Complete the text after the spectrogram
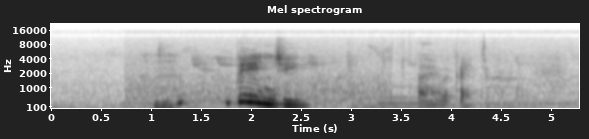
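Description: An older woman speaks with feeling, close by.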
